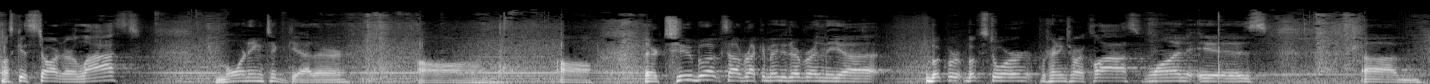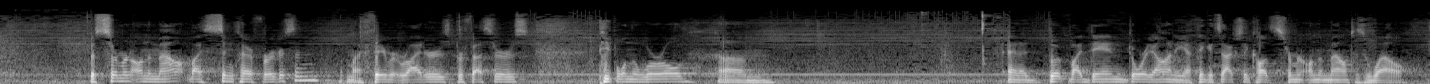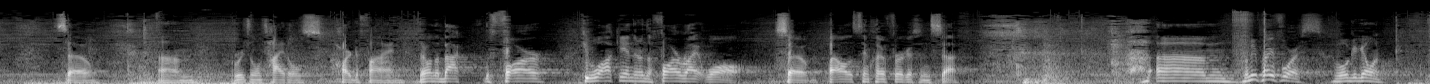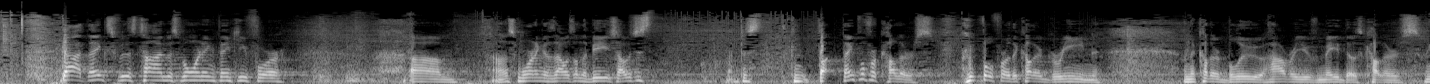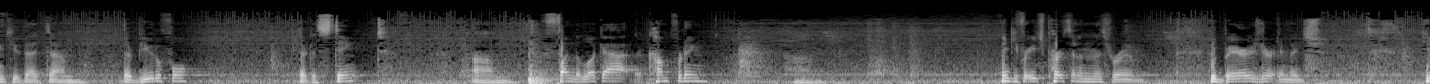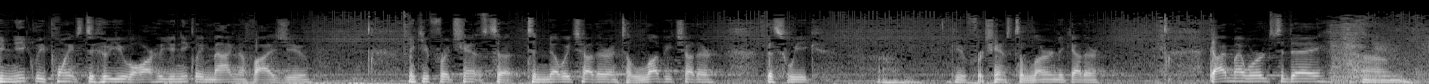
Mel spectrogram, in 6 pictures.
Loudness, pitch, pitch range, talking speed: -17 LUFS, 125 Hz, 110-145 Hz, 150 wpm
